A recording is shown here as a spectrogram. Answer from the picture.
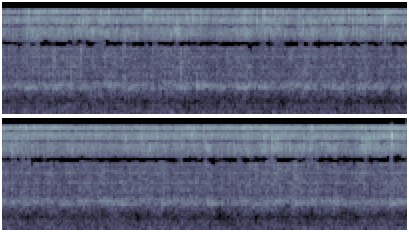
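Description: A cube of tofu sizzling in olive oil in a stainless steel frying pan: a steady, even hiss with small crackles.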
